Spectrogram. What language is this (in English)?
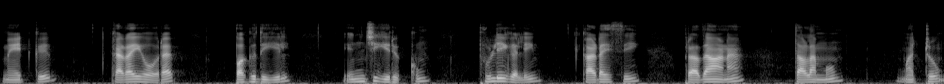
Tamil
